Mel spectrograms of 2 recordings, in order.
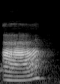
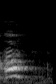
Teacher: la vocal kamatz, el sefaradí la pronuncia como A y el ashkenazí como O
